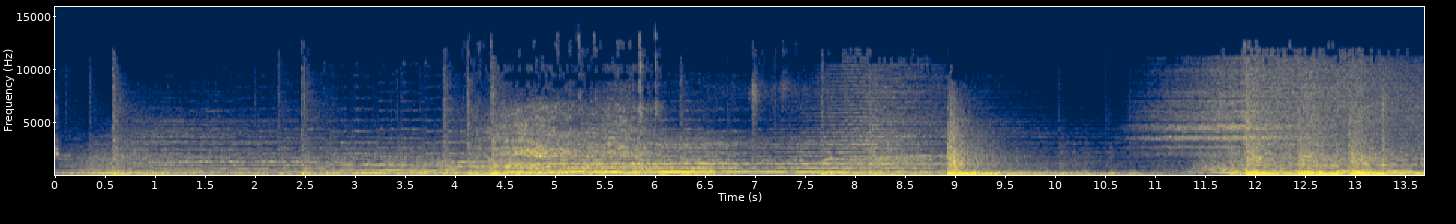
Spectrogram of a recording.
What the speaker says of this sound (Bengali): সারাদিনই একের পর এক ট্রেন চলে।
